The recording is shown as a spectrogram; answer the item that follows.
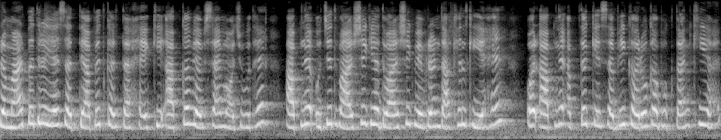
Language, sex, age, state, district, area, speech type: Hindi, female, 18-30, Madhya Pradesh, Jabalpur, urban, read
